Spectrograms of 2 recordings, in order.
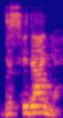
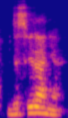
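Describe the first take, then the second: First: До свидания as "da svi-DA-nya", stress on DA; Russian do svidaniya. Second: До свидания again, "da svi-DA-nya"; Russian repeat. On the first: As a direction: model До свидания. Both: Shown as a demonstration.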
